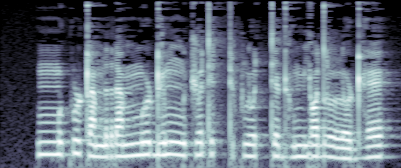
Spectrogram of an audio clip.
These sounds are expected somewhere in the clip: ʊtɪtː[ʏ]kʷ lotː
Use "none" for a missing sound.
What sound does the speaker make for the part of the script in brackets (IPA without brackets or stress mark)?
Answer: ʏ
